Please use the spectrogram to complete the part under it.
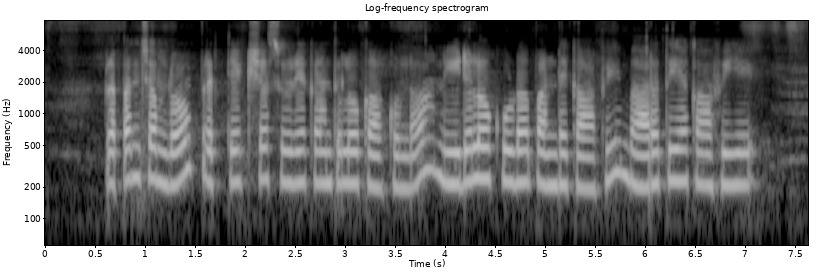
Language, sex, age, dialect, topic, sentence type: Telugu, male, 36-40, Telangana, agriculture, statement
